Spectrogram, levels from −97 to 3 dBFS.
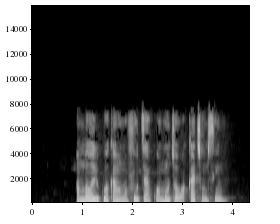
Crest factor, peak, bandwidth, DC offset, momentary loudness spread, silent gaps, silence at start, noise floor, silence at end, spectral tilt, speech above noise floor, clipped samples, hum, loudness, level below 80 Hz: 18 dB; -8 dBFS; 8 kHz; under 0.1%; 9 LU; none; 0.9 s; -87 dBFS; 0.45 s; -4 dB/octave; 63 dB; under 0.1%; none; -24 LUFS; -64 dBFS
